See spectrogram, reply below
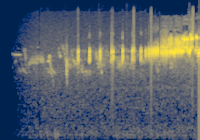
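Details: Corn bunting singing near wheat and barley fields in West Sussex farmland: a few high ticking notes quickening into a dry, jangling rattle that rises to a shimmering buzzy finish, like shaken keys.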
